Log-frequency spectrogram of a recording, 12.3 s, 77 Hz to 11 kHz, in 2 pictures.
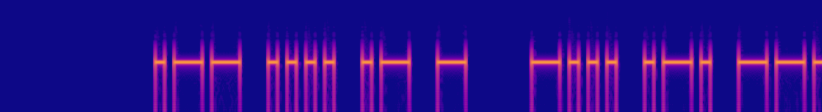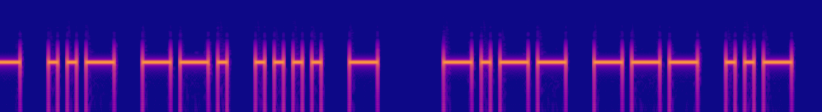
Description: Morse code, heard as a keyed tone, about 17 wpm, 700 Hz. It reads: WHAT BROUGHT YOU
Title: Sentences from Top 500 Words 17wpm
